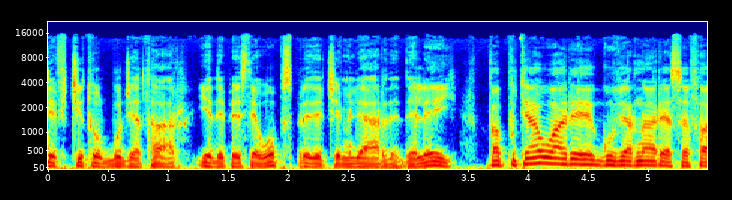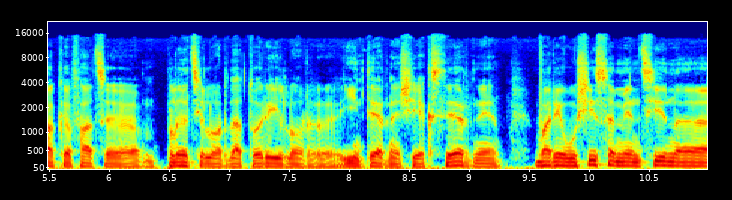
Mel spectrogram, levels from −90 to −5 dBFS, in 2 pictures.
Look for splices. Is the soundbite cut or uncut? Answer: uncut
